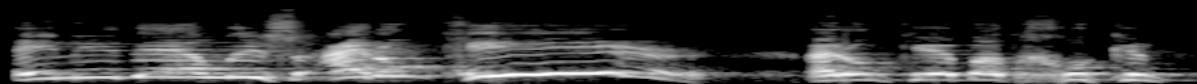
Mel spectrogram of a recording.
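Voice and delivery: emphatic indifference. Acted. Child who has no questions, shouting indifference. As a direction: cry it out, refusing to engage.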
